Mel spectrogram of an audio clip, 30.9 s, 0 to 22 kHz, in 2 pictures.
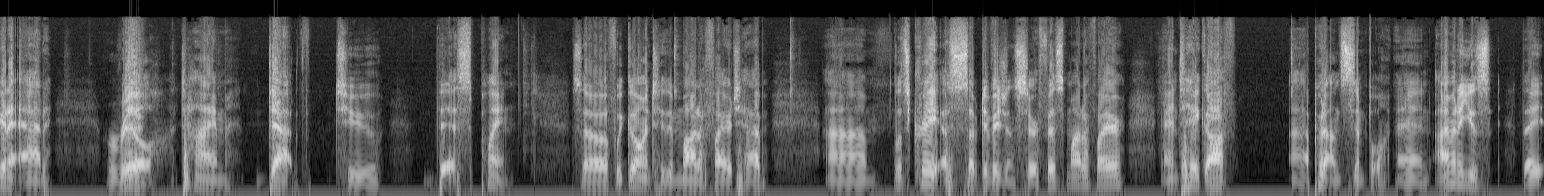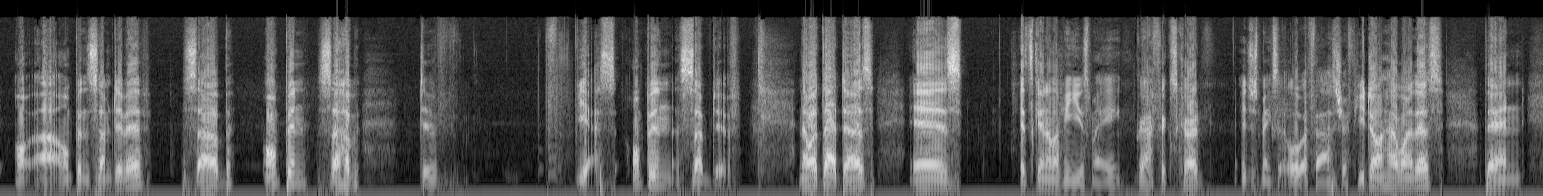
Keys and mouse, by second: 0.7 click, 13.2-13.9 drag.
